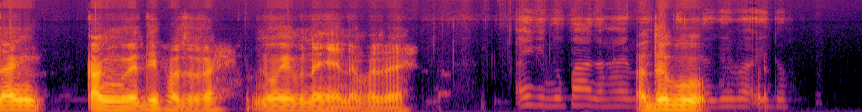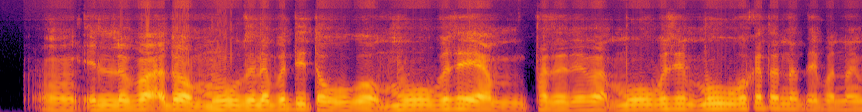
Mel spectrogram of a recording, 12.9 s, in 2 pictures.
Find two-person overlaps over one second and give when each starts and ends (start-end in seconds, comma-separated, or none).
none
